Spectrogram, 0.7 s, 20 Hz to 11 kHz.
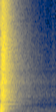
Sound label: STR. SNAR, Steel Percussion; World Combos; E-MU Producer Series Vol. 7 – Old World Instruments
